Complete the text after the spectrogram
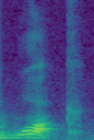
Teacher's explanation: The word walk which has an unvoiced K sound at the end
